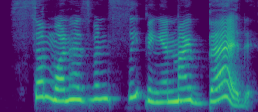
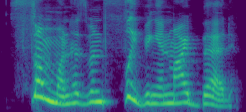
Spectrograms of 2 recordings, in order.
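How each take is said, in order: First: High, loud indignant mother; mother bursting with outrage; mother octopus finds her bed torn; angry mother octopus. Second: Angry father octopus. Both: Acted.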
